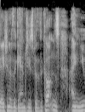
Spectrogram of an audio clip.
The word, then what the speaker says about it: Gamgee: I have heard people argue that it should in fact be Sam Gamgee.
